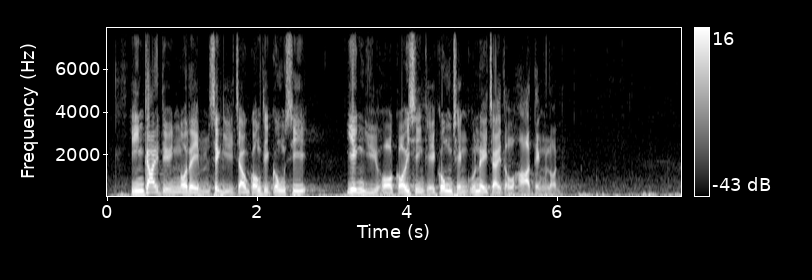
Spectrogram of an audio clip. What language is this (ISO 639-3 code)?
yue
